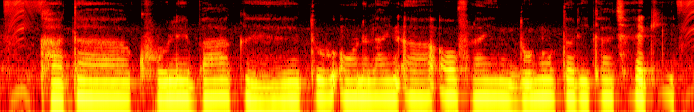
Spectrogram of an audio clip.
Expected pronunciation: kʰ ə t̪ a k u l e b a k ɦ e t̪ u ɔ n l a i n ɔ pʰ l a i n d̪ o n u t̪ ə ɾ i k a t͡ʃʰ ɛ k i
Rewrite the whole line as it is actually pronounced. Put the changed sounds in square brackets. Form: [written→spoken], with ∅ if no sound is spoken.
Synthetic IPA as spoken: kʰ [ə→a] t̪ a [k→kʰ] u l e b a k ɦ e t̪ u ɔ n l a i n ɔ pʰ l a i n d̪ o n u t̪ ə ɾ i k a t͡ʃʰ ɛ k i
